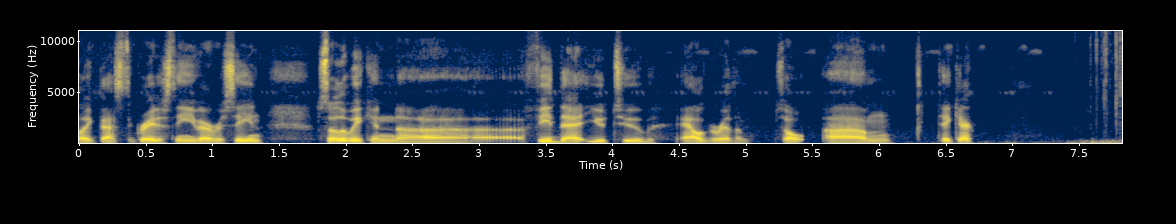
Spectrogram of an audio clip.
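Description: A middle-aged man with a deep voice speaks calmly, close by.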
